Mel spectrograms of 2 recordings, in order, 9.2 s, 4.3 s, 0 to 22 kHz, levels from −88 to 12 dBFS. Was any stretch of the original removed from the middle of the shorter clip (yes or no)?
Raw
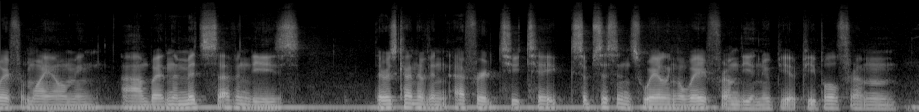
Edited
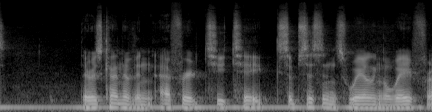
no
